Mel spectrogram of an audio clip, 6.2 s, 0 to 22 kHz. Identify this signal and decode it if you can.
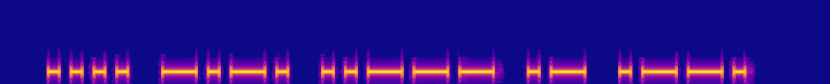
Morse code, heard as a keyed tone, about 14 wpm, 600 Hz. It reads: HC2AP
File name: Callsigns-14wpm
